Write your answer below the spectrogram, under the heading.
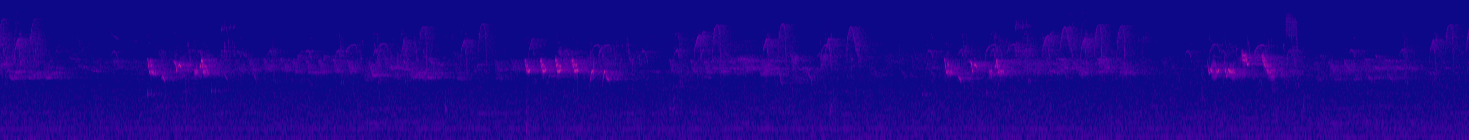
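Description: Faint birdsong: small birds chirping in several bursts of quick, repeated trilling notes with short gaps between them, over a faint low hum.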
